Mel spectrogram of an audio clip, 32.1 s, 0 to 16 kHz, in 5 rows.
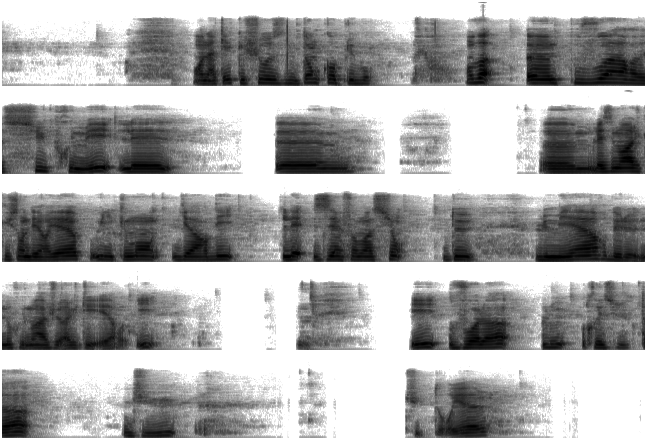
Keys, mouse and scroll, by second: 1.2 scroll up 1, 1.9 shift+scroll down 2, 2.3-3.6 middle drag, 3.6-4.8 scroll up 5, 4.8-5.1 scroll down 2, 5.1-14.5 middle drag, 14.5 click, 15.3-17.5 middle drag, 17.5-18.1 shift+scroll up 2, 18.9-20.3 middle drag, 20.3-21.2 scroll down 7, 21.5-22.1 middle drag, 22.1 scroll up 4, 23.0-24.4 middle drag, 24.4 scroll down 1, 24.8-25.7 middle drag, 25.7-27.7 right drag, 28.9 click, 31.8-32.1 drag.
